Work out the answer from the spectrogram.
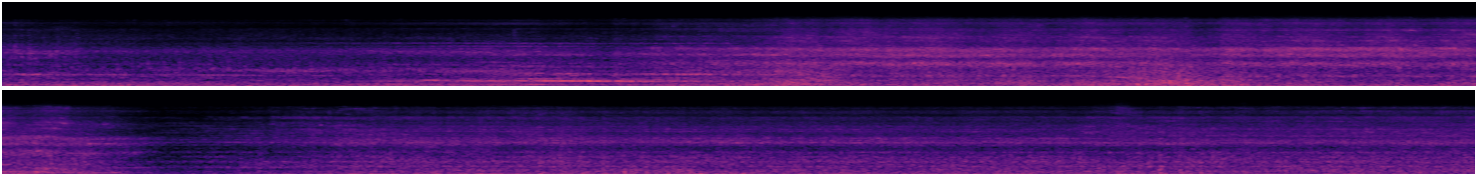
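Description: Passenger trains running through a station at speed, with a steady rumble of wheels on the track. A high whine holds through the middle. There is a brief lull about sixteen seconds in before the next train's rumble takes over.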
